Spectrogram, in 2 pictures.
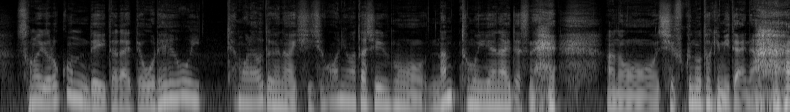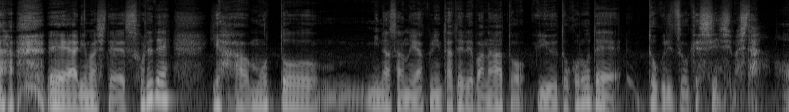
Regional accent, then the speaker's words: Matsumoto, Nagano, Japan; moved away as an adult; now in Nishitokyo, Japan; 私は長野の松本市です実家は松本城のすぐ裏です

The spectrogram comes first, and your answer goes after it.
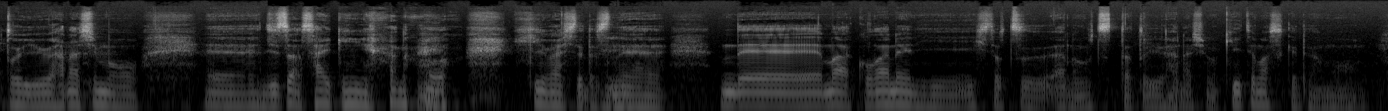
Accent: Nishitokyo, Tokyo, Japan; 僕はあの西東京市の外れで生まれ育って

